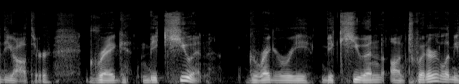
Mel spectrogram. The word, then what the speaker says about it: McKeown: you read by the author Greg McEwan Gregory McEwen on Twitter let me spell that for you it's a little tricky for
